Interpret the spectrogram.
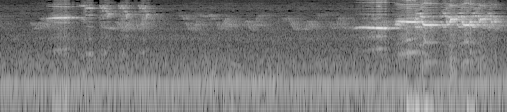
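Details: Two hermit thrush songs, each a pure whistled opening note leading into a quick series of ethereal notes that jump up and down in pitch, with faint soft notes between the songs and a constant low hum.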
